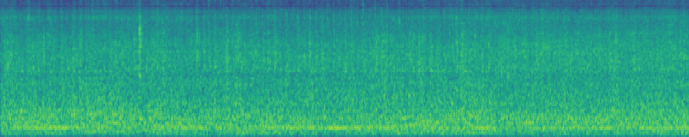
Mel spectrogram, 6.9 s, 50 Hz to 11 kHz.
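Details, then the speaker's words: About 100-year-old Caterpillar grader, after fitting a $55 part, pulled back into the shop after a test drive. Loud, steady, even engine drone with no misses, knocks or surges; carburetor shows no leakage. Normal, healthy running. "all right we just pulled The Grater back in the shop it's running so so good I'm so happy right now"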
